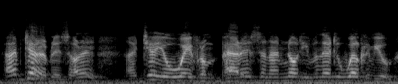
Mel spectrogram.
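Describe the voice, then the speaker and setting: A man's voice: high-pitched, animated, quick pace, pushed and bright, heavily acted, rough recording. An actor playing an obliging, fussily polite man on the telephone in an audio drama, apologising and over-explaining. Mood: apologetic. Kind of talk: radio drama telephone dialogue.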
